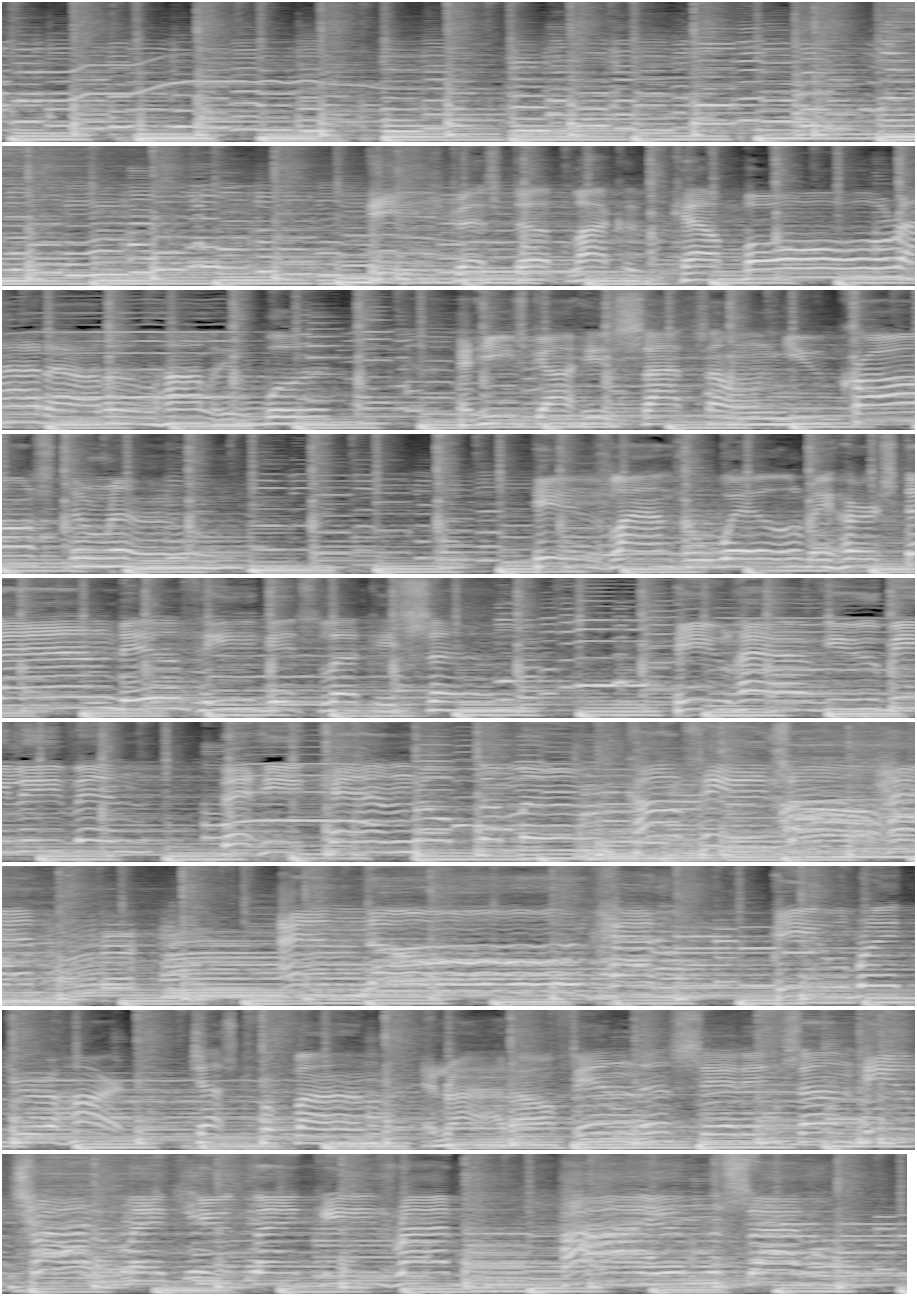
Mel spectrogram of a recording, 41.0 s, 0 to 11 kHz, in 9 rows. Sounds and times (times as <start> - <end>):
Music: 0.0 - 41.0.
